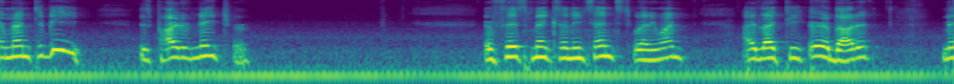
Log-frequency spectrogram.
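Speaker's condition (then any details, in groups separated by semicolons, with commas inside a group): Cerebral palsy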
